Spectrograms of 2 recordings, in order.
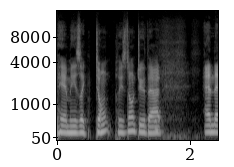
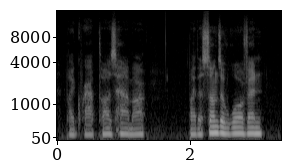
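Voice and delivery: mock grave dramatic delivery, lower and quieter; 4 semitones lower, 7 dB quieter than usual. Retelling a movie's long-avoided line: Alan Rickman gravitas. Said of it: "he says it with the Alan Rickman gravitas".

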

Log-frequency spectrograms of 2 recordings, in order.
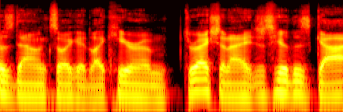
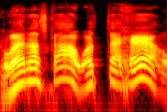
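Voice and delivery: mock, very high, demanding, hollered yell; 11 semitones higher than usual. Retelling how a guy in line yelled at the gate guard: imitating someone yelling. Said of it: "yelling at him".

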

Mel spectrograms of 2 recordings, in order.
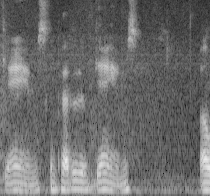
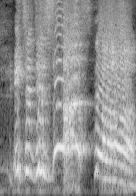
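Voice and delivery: high, slow shout with a voice crack. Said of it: "this is the best Toby Wan quote, and it's gonna be kinda loud".

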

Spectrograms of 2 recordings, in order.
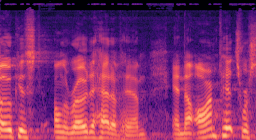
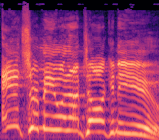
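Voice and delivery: very high-pitched, loud, furious top-of-the-lungs yell; 12 semitones higher, 5 dB louder than usual. Retelling a cop yelling at a speeding driver, retelling a cop's yell. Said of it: "He yells at the top of his lungs".

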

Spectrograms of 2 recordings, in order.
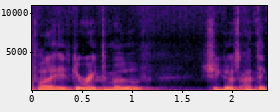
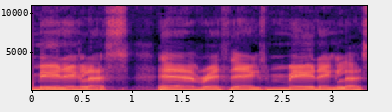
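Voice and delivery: put-on worn-out, weary old man voice; 2 semitones lower than usual. Showing how younger readers hear Ecclesiastes: put-on weary old man voice. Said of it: "you can read it this way. It sounds like an old man on a rocking chair on the porch going".

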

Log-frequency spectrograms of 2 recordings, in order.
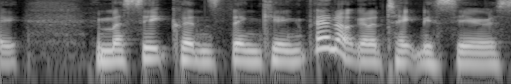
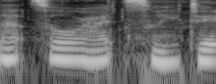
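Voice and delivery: put-on soft asmr voice, quieter; 4 dB quieter than usual. Retelling an ASMR video her boyfriend watches: imitating ASMR Nurse Jessica. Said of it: "she's like".

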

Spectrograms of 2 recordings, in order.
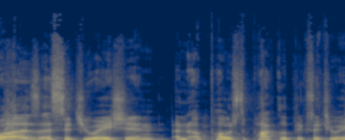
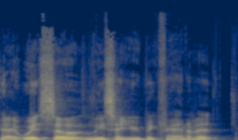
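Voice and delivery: voice breaking and cracking partway through. Asking another speaker if she is a fan of the show, voice cracking. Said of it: "did my voice just crack?".

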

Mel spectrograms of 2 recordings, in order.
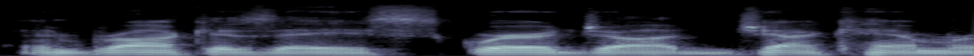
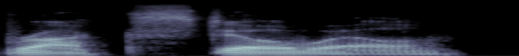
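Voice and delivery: ordinary talk

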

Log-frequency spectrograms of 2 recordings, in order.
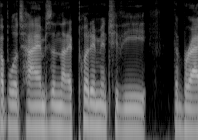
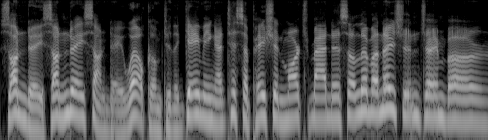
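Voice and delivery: monster truck commercial pitchman announcer voice; 4 semitones higher than usual. Host introducing a surprise march madness game: monster truck announcer voice. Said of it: "let me get my monster truck voice on".

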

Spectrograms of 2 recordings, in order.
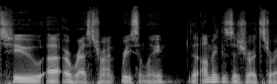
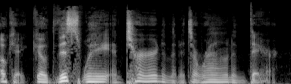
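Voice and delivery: put-on condescending, miffed, put-out tone, voice raised; 6 dB louder than usual. Speaker imitating a woman giving restroom directions: mimicking a miffed tone. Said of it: "Her tone was very miffed".

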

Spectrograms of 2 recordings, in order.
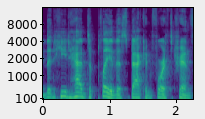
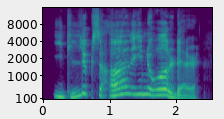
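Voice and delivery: stiff, slow, poorly put-on French accent; 7 semitones higher than usual. Reading a story aloud, voicing a man who finally speaks english, in a bad french accent. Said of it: "I don't think that's a great French accent".

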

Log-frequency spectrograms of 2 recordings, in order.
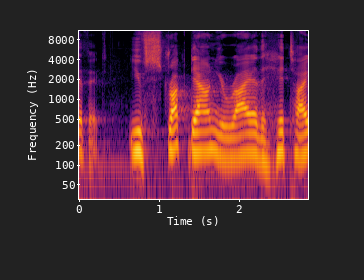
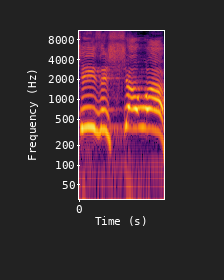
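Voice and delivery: very high, shrill, loud screaming plea; 7 dB louder than usual. Acting out people screaming for Jesus with eyes closed: imitating someone screaming. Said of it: "we're screaming with our eyes closed for Jesus".

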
